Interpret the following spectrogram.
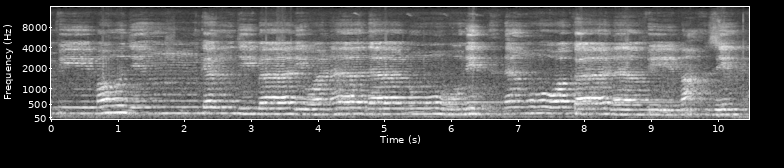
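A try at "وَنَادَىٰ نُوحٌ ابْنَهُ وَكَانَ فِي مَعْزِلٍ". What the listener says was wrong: Kol-kolahnya yang mantap dikit ya. Nuhun ibnahu, Nuhun ibnahu wa kana fi ma'zil.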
